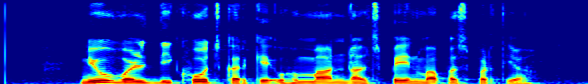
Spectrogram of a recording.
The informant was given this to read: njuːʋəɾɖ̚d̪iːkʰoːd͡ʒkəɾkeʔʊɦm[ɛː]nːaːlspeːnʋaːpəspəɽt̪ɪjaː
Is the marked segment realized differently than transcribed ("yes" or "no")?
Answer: yes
